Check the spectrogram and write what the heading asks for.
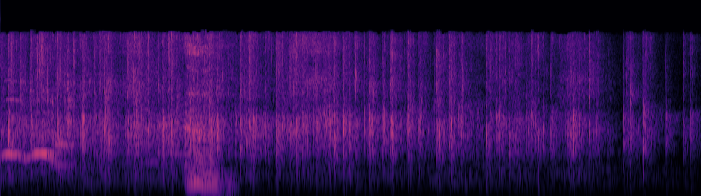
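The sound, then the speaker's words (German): Dense applause from an audience for a man seated among them, a steady wash of many hands clapping that gradually thins toward the end, with a brief voice-like sweep near the start. “Das ist der gute Mann, der zu einem Applaus hast du auch verdient.”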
